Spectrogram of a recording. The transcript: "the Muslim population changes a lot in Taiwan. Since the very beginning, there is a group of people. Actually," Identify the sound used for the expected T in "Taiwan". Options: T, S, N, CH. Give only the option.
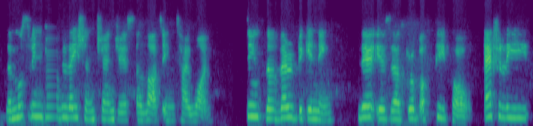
T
